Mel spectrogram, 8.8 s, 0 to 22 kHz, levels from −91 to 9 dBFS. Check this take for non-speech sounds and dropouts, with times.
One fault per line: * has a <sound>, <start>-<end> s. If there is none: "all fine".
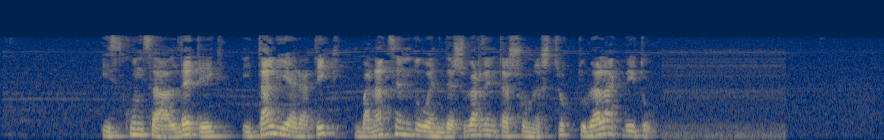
all fine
